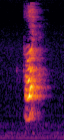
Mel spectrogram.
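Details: Dachshund barking at a puppy caught next to an air conditioner, a single short, sharp bark in a quiet indoor space with faint low hum.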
